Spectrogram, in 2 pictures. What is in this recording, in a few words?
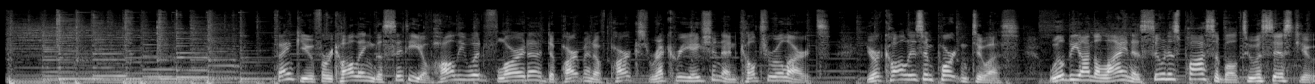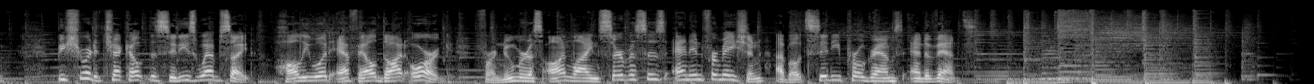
On Hold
